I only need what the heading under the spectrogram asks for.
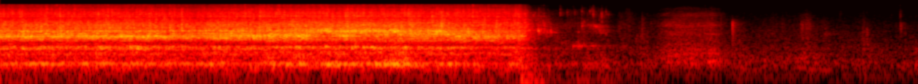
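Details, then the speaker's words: Septic-line toilet after plunging to clear a backup: a strong rushing flush for about four seconds, then gurgling as the bowl drains away without refilling; the line is nearly clear. "but you can probably hear it gurgling a little bit. Yeah, that water's going down. It's not filling back up."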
